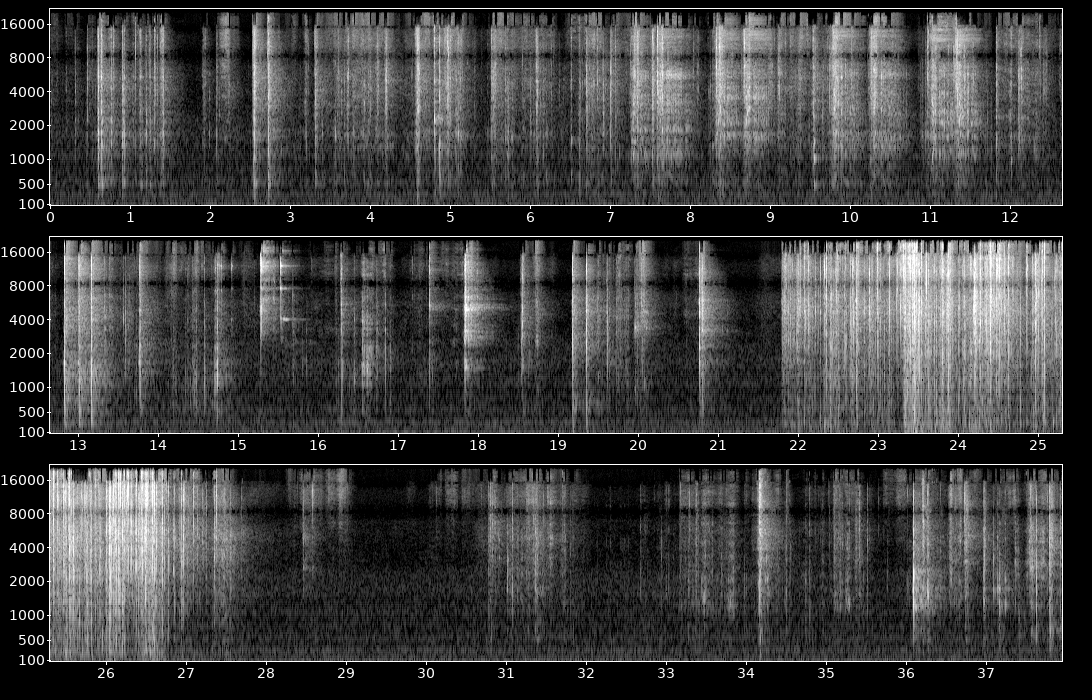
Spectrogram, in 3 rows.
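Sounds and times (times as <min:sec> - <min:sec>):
plastic and cardboard crinkling: 0:21.7 - 0:27.8
packaging rustling and tearing: 0:21.8 - 0:27.7.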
